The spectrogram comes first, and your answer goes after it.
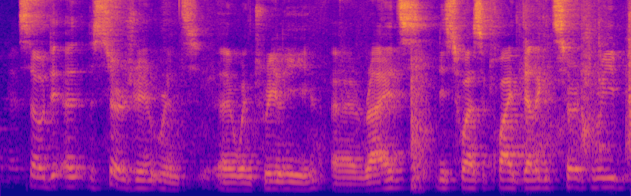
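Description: In a room with audible echo and light background noise, a man talks at a fairly slow pace with fairly even intonation. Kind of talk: interview answer. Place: office.

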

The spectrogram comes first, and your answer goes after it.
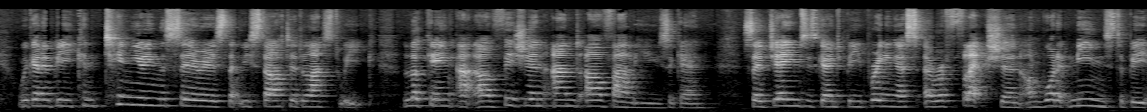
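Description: With audible room echo, a woman talks at a moderate pace with hardly any pauses. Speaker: church minister. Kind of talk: service welcome and announcements. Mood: warm and welcoming. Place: home room. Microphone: phone near.

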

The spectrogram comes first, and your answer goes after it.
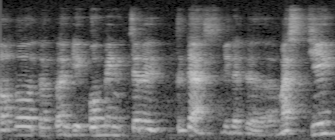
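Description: There's audible room echo around a bright, sharp tone, with a Malaysian accent. The pitch swings very widely. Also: man. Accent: Malaysian Malay. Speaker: Islamic scholar and teacher; teacher. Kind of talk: lecture. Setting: video call. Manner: soft-spoken. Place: home room.

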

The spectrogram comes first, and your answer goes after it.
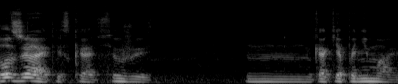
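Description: Somewhat breathy, a man speaks at a very slow pace. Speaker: spiritual blogger; video blogger. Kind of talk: reflective monologue. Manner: hesitant with fillers. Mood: calm, thoughtful. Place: home room. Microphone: camera far.

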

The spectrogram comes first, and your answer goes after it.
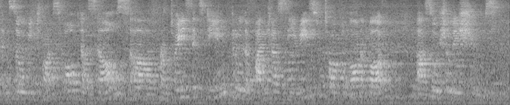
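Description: Loud background noise and audible room echo surround a woman as she speaks. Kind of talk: presentation talk. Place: meeting room. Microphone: camera far.

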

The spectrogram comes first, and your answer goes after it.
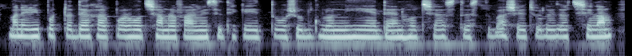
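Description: Flat, monotone intonation marks this woman's medium-pitched voice. The sound is dry and close with no echo, and the background is quiet. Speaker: vlogger. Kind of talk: vlog narration. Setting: outside a hospital.

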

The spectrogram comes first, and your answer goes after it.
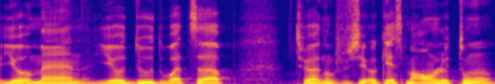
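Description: A man talks at a moderate pace in a fairly low, dark, mellow voice with ordinary pitch variation. The background is quiet. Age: 30s. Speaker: podcast guest. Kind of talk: casual chat; interview answer. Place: home room. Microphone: studio mic.

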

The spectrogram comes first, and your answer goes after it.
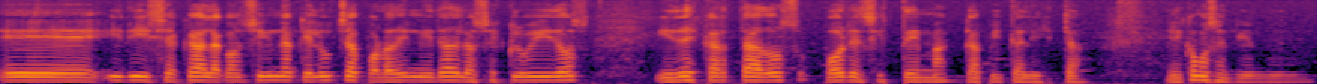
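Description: A dark, mellow tone with monotone, flat intonation. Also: man, fairly high pitch for a man, moderate pace. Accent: Rioplatense. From Argentina, La Plata. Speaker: radio host. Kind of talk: radio interview. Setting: studio. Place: studio. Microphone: studio mic.

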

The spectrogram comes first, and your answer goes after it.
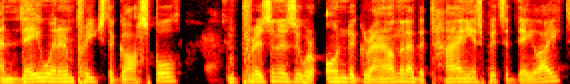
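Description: A man speaks in a dark, mellow tone with fairly even intonation at a fairly quick pace, his loudness swinging widely. The sound is dry with no echo, over a quiet background. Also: medium pitch for a man, hardly any pauses. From England. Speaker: podcast host and missionary pastor; podcast host, missionary pastor. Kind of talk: casual chat. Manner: fast. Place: home room. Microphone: studio mic.

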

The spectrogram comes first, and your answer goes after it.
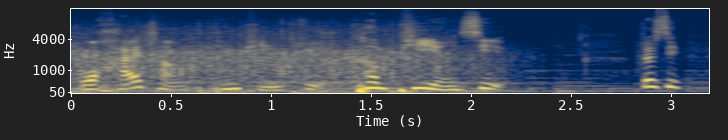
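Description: A man speaks at a high pitch. Clear music plays in the background. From Pakistan. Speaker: foreign university teacher. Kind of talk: personal story narration. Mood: warm, earnest, grateful. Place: stage. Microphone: handheld.

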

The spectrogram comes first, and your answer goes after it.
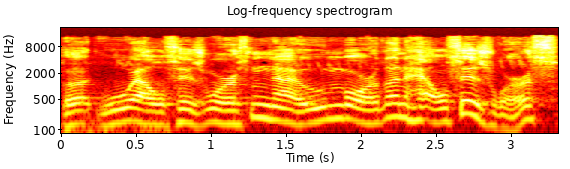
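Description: With a Dorset accent, a man talks at a very slow pace in a fairly high voice with a dark, mellow tone. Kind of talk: poetry reading. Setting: television programme.

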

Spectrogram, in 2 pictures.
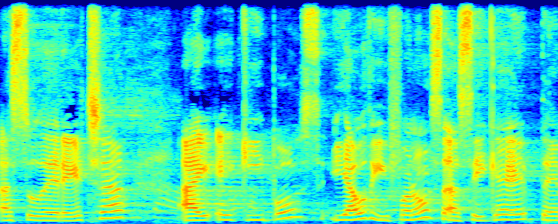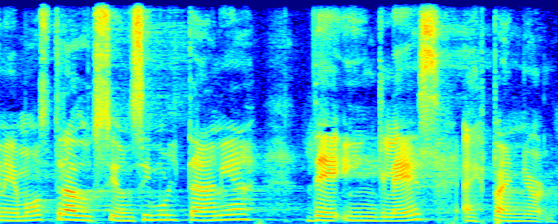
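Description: Over light background noise, a woman talks at a moderate pace with ordinary pitch variation. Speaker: event host. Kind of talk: event announcements. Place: stage. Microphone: podium.

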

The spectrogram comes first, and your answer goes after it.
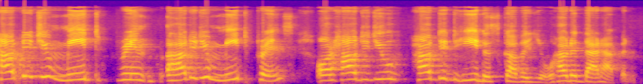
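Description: Against a quiet background, a woman with a high-pitched voice speaks at a moderate pace with hardly any pauses and very wide pitch swings. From India. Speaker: bass player and talk show host; talk show host. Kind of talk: interview. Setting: video call. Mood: friendly, cheerful. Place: home room. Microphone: earbuds.

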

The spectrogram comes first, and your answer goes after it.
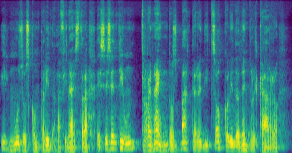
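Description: Lively intonation in a natural reading voice

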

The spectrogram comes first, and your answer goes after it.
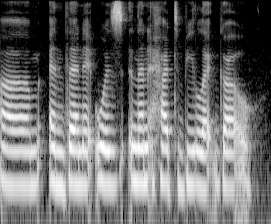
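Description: Very slowly, a woman speaks in a dark, mellow tone with flat, monotone intonation. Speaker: tarot reader. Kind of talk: tarot reading video. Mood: calm, reflective. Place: home room.

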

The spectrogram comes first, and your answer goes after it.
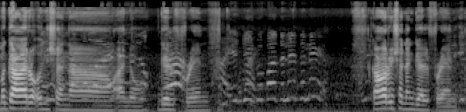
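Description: A woman talks at a very slow pace, her loudness swinging widely. Her voice carries audible room echo over noticeable background noise. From Philippines, Bicol. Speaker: vlogger. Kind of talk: personal storytelling. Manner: halting, many fillers.

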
